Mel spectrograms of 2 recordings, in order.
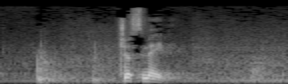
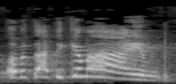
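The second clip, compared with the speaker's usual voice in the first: high, imploring imitation of a child; pleading little boy; 9 semitones higher, slower than usual. Boy begs his imprisoned father, pleading high. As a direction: cry it out high as a retold child's plea.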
